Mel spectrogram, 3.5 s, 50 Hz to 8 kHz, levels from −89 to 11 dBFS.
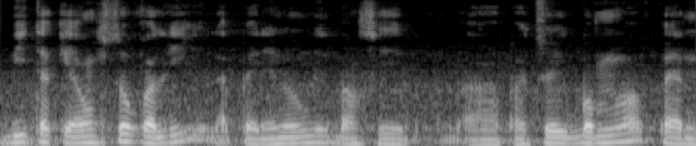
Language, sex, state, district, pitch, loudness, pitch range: Karbi, male, Assam, Karbi Anglong, 120 Hz, -17 LUFS, 105-135 Hz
